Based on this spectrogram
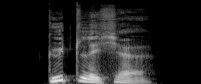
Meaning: inflection of gütlich: 1. strong/mixed nominative/accusative feminine singular 2. strong nominative/accusative plural 3. weak nominative all-gender singular 4. weak accusative feminine/neuter singular
- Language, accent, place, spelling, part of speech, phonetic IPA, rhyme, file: German, Germany, Berlin, gütliche, adjective, [ˈɡyːtlɪçə], -yːtlɪçə, De-gütliche.ogg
